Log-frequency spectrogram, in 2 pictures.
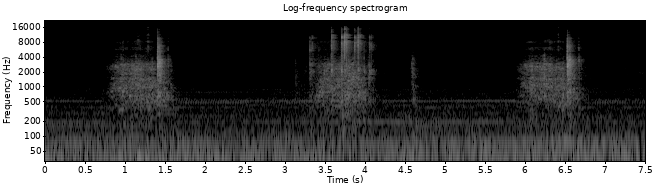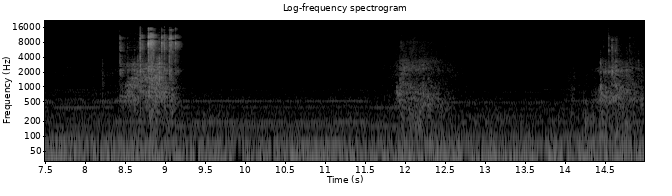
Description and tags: Opening Curtain
This is the sound of a curtain being opened and closed multiple times. Recorded with Zoom H6 Stereo Microphone. Recorded with Nvidia High Definition Audio Drivers. This effect was post processed to reduce background noise.
Curtain, Curtain-Opening, OWI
